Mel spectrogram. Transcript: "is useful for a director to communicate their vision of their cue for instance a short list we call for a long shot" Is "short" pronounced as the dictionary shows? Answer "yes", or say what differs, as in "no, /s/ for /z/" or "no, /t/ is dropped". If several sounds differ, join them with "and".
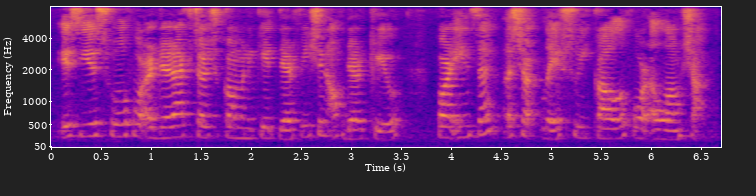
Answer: yes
